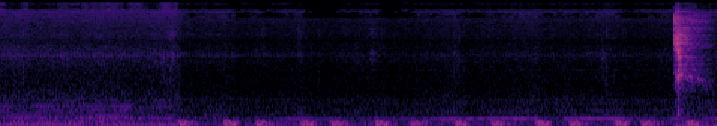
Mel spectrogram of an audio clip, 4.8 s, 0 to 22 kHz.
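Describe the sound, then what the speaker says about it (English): Fast heartbeat in Pathologic 3: rapid, regular low thumps, about three per second, begin after a short hum and continue steadily and close, ending with a brief sharp noise. "Heartbeats too fast."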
